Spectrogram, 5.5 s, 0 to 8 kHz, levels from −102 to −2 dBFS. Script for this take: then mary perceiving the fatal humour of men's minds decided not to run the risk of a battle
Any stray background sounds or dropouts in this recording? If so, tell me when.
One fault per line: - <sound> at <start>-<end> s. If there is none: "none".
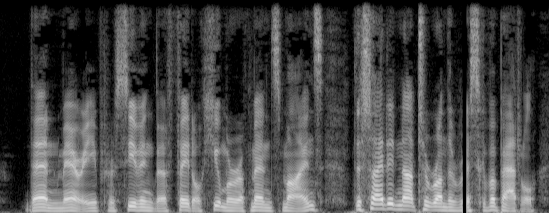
- dropout at 4.6-4.7 s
